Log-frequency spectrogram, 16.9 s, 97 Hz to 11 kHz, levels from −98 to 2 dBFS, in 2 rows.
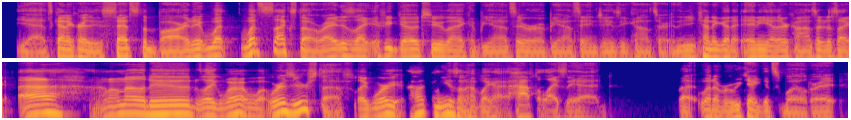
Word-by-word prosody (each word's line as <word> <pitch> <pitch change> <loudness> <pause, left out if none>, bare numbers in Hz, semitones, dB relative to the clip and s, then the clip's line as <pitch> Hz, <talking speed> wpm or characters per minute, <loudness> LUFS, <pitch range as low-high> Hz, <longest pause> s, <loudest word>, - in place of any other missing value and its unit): Yeah, 80 -3 -5
it's 85 +3 -6
kinda 105 -4 +3
crazy, 90 -4 +1
it - - -5
sets 110 +2 +2
the 125 - -1
bar, 85 0 -1
and 95 - 0
it 105 -1 +2
what, 125 +1 +1
what 160 +6 +4
sucks 160 +1 +1
though, 90 - 0
right, 90 +4 0
is, 105 -1 0
like, 100 -3 0
if 95 +4 -6
you 115 - +3
go 100 +1 +1
to, 105 -1 0
like, 90 -2 -3
a 85 - -7
Beyoncé 85 +2 -5
or 85 -1 -4
a - - -6
Beyoncé 85 0 -6
and 80 - -7
Jay-Z 85 0 -7
concert, 80 +1 -8
and - - -7
then 90 - -4
you 95 - -2
kinda 100 +1 +1
go 100 0 +1
to 90 - -5
any 100 0 0
other 90 0 -1
concert, 90 +2 -3
it's 95 - -4
like, 90 -2 -3
"Uh, 150 0 +6 0.3
I - - -14
don't 130 +6 -2
know, 150 -1 +5
dude", 145 -2 +5
like, 120 +1 +2
"Where 135 +7 +2
w 115 -6 -1
where's 155 +3 +5
your 195 +4 +4
stuff?" - - -5
like, 105 0 0
"Where 130 +4 +2
How 140 - 0
come 135 -4 -2
you 140 - +2
guys 140 - +3
don't 85 -6 -2
have, 90 0 -4
like, 85 0 -3 0.2
1/2 - - +1
the - - -9
lights - - -5
they - - -7
had?" - - -9 0.7
But - - -6
whatever, 90 -3 -2
we 100 - 0
can't 95 -3 -1
get - - -5
spoiled, 80 -2 -6
right? 80 +1 -5
100 Hz, 260 wpm, -23 LUFS, 85-125 Hz, 0.7 s, Uh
